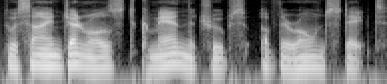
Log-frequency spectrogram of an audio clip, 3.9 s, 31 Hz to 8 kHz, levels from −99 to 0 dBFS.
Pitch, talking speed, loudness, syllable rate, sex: 100 Hz, 170 wpm, -19 LUFS, 4.4 syllables/s, male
